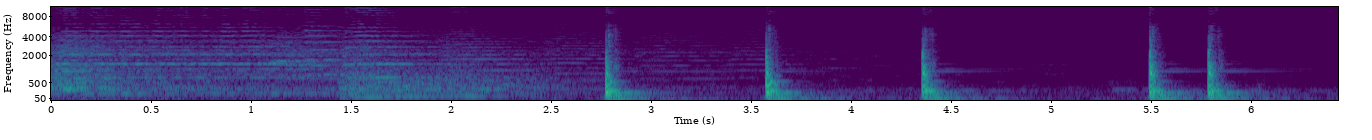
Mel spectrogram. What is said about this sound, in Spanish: Esa era la forma peculiar en que Eduardo tocaba la puerta, pero esta vez no venía solo.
